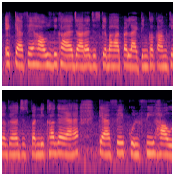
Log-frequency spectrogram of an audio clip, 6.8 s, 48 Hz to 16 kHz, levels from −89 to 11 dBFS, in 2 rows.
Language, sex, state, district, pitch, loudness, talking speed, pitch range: Hindi, female, Chhattisgarh, Raipur, 200 Hz, -15 LUFS, 220 wpm, 190-210 Hz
